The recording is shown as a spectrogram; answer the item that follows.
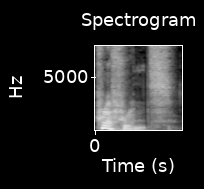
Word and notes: preference: British English

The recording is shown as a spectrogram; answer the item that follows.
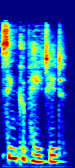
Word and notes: syncopated: British English

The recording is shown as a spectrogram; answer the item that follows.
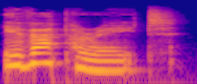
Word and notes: evaporate: British English

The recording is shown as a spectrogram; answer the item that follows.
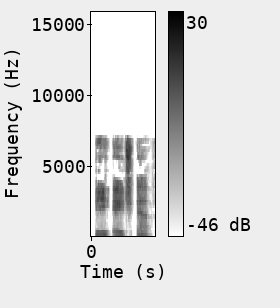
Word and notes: ehf: British English

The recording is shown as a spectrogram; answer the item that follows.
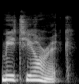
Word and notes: meteoric: British English

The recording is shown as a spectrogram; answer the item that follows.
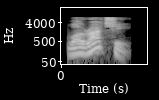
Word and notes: huarache: British English

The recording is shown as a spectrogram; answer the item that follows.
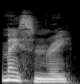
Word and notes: masonry: British English

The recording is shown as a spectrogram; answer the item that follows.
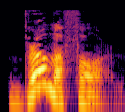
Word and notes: bromoform: British English

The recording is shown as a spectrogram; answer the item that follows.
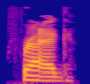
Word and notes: frag: British English

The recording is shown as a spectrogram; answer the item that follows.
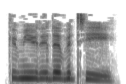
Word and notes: commutativity: British English

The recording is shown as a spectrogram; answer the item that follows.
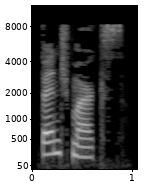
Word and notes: benchmarks: British English

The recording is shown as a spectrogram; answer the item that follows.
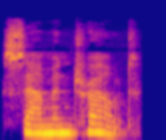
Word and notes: salmon trout: American English

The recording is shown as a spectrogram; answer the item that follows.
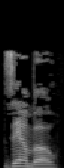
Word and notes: zambo: British English

